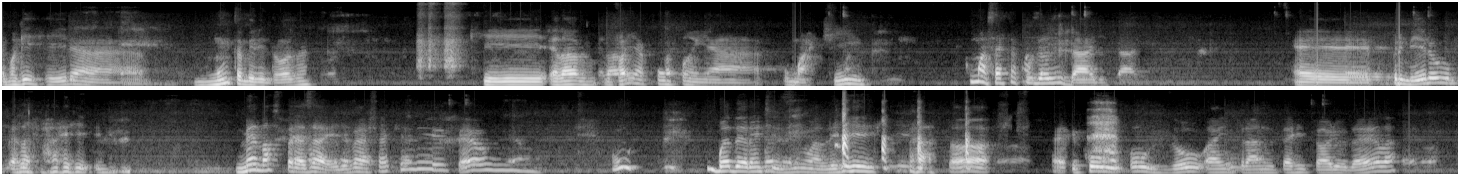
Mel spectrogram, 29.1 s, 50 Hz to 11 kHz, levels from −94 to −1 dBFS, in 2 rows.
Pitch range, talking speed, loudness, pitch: 120-185 Hz, 85 wpm, -20 LUFS, 140 Hz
